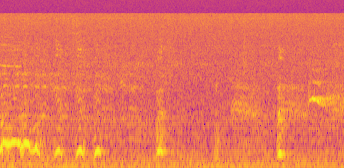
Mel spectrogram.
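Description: Birds calling over a low steady background rumble: a wavering, hooting call in the first second and a half, then a few short single calls and a brief falling higher note near the end.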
